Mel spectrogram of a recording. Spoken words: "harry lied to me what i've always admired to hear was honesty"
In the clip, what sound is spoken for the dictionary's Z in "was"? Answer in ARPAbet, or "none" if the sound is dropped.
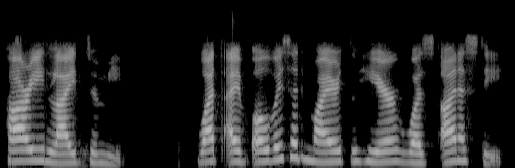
Z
